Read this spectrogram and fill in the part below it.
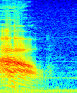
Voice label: Hurt; OpenClonk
